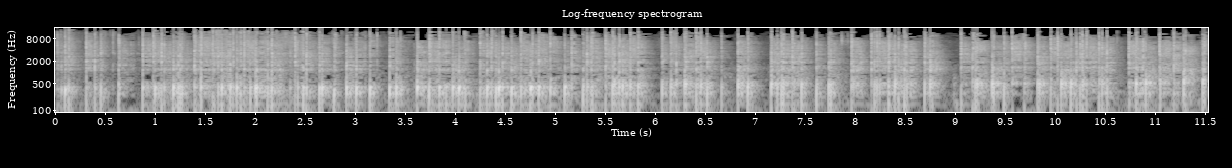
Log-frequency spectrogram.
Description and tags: Pop Corn popping.
corn, pop, pop-corn, popping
